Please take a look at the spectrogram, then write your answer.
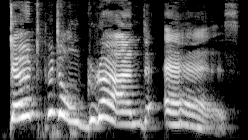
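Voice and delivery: loud, slow, high scolding; severe rebuke. A narrator's reading. Headmistress rebukes the proud orphan, severely. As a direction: stretch the words with scorn.

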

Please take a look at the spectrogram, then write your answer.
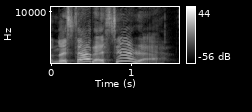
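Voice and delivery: "Sarah" jumps very high as sera, in a mocking put-on voice; snooty correction. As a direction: squeak "es Sarah" up high like a smug know-it-all. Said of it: "con ese tono de voz". (corrección pedante y burlona: "Sarah" muy aguda, como sera)

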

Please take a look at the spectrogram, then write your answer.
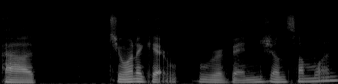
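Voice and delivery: hushed, secretive recruiter voice; stage whisper. Acted. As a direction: lean in and whisper the offer. Recruiting Anthony into Spectre.

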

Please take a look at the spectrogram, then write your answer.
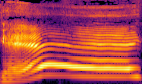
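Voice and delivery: high drawn-out hey; a hungover greeting; groggy hey. Retold or imitated. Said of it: "And I was like".

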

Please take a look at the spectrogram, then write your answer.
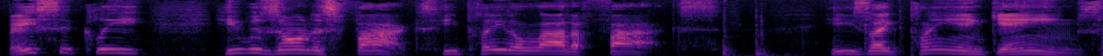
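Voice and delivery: high-pitched Philly rapper impression. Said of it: "I'm working on my [name] impression".

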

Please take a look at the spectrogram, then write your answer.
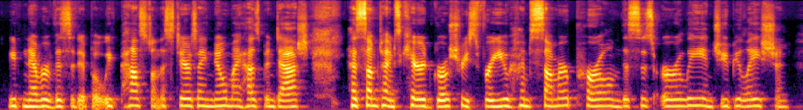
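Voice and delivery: pleading. Acted. Summer begging neighbour.

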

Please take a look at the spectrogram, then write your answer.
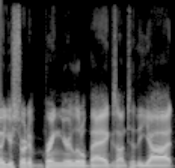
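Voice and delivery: ordinary delivery

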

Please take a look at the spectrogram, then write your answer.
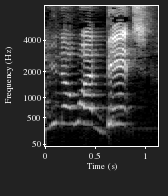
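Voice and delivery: shouting down the mother on her porch; retold yelled threat at the neighbour.

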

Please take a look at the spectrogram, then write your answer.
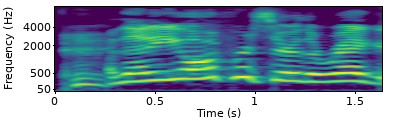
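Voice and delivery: ordinary talk

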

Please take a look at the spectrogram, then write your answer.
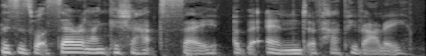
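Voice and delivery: ordinary talk

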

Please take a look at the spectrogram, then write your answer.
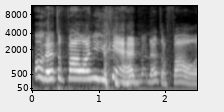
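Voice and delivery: high loud foul call; excited call. Real, not acted.

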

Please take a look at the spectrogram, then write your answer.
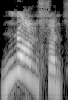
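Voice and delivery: loud, high angry dismissal; storming. A narrator's reading. King dismissing the brownies' plea, storming. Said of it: "stormed the king".

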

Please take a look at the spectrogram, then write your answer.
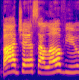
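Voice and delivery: high, loud sing-song goodbye; doting mom. Retold or imitated. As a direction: call out lovingly to her son. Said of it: "She'd be like".

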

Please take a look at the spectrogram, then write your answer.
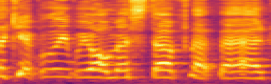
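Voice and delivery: high-pitched fake chuckling through the words; mock laughing. Retelling them laughing about the mix-up, mock laughing. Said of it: "They're all laughing about this whole thing".

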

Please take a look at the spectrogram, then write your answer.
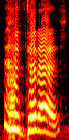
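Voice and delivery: loud, high, laughing confirmation; laughing insistence. Real, not acted. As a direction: insist it is true through a laugh. Insisting, amused, after friend's disbelief.

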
